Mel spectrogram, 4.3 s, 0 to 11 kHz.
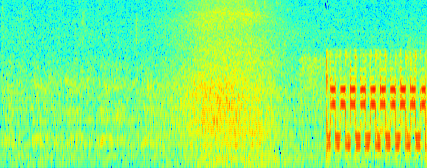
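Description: A telephone ringing over a phone line, heard as a loud rapid warbling ring of about one second that starts near the end, as a 911 call connects. Before it there is a low hiss and a soft whooshing swell.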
